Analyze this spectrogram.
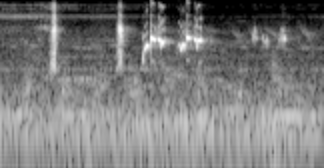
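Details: Sooty-headed bulbul in the wild, singing hard against a rival: two sharp clipped notes, then a quick run of rising whistled phrases, followed by fainter short notes against a faint low background hum.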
